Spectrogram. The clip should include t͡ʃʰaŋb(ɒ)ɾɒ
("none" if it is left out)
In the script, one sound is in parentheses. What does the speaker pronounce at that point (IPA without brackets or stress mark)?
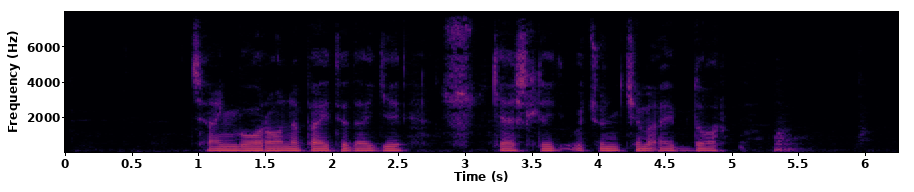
ɒ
